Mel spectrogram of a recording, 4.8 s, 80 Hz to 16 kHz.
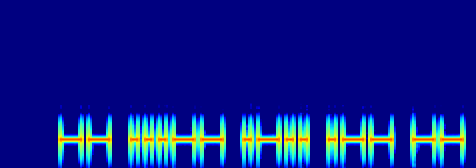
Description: Morse code, heard as a keyed tone, about 17 wpm, 700 Hz. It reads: M3LWM
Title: DXCC-100 Call Signs - 5 Characters - Repeated 2x - 17wpm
